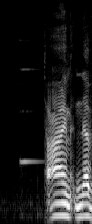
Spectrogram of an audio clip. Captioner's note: bell dings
